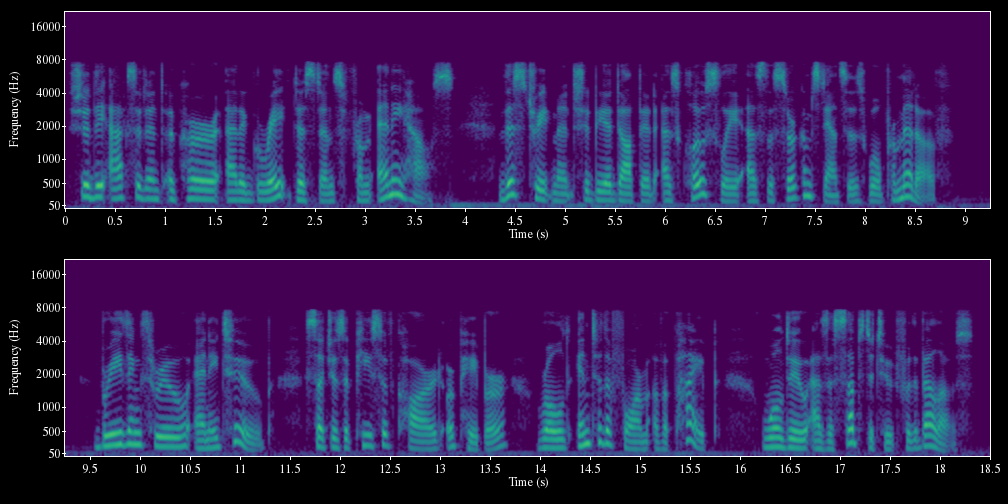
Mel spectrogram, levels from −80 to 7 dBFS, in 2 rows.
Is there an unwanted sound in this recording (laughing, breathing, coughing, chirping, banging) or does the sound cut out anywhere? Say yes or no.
no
